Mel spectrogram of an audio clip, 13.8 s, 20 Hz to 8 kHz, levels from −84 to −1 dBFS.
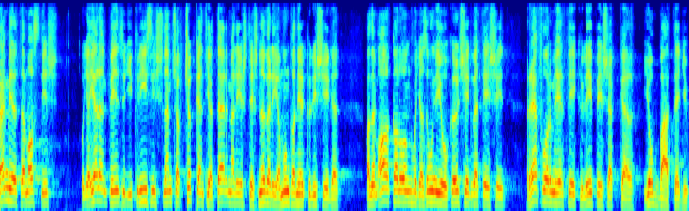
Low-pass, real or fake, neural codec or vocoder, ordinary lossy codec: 7.2 kHz; fake; codec, 16 kHz, 2 kbps, FunCodec, trained on Chinese and English, 25 frames a second; none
